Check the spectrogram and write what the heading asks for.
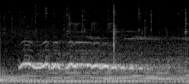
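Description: A small owl gives a single long, wavering call that sounds distant, carried over a steady background hiss like light rain.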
